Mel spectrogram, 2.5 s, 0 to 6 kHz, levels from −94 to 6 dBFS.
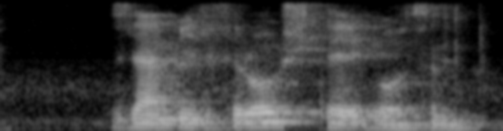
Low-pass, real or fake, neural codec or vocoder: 5.4 kHz; fake; autoencoder, 48 kHz, 128 numbers a frame, DAC-VAE, trained on Japanese speech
